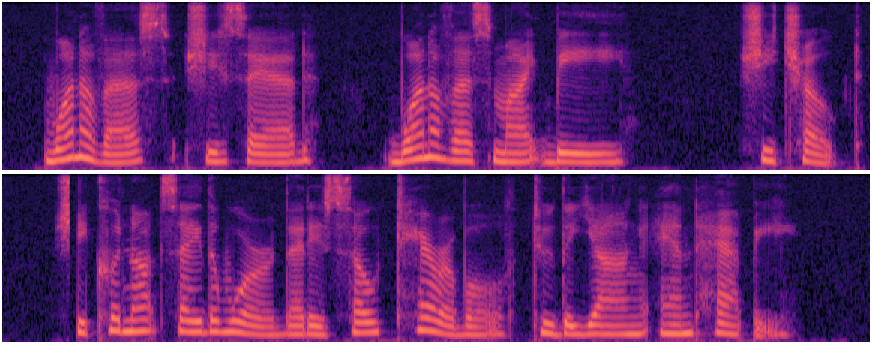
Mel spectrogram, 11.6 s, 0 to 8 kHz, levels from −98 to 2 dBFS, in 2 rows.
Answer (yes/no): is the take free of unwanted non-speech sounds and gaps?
no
